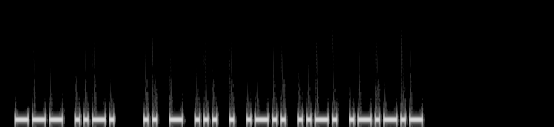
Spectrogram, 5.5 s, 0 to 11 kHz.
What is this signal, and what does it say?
Morse code, heard as a keyed tone, about 28 wpm, 700 Hz. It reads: OF ITSELF.
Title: Sentences from Top 1000 Words - Review Part 5 - 28wpm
